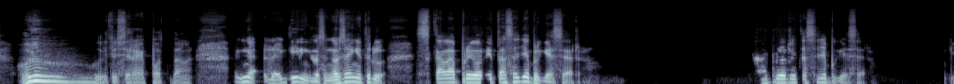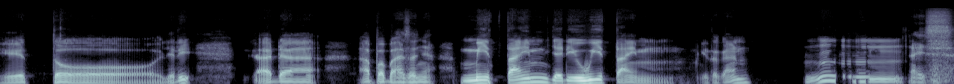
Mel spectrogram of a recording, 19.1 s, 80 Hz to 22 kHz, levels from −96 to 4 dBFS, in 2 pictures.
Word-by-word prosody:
Uh, 170 -5 +3
itu - - -10
sih - - -7
repot - - -8
banget, 70 0 -12 0.5
nggak 170 0 +1
kayak 120 0 0
gini, 160 +1 +2
nggak 95 - +1
usah 105 - -6
nggak 120 +3 +5
usah 165 - +4
yang 155 -3 +3
dulu, 125 - +1 0.5
skala 145 +1 +2
prioritas 145 0 +4
saja 165 +2 +4
bergeser. 110 -5 -2 1.8
Skala 125 - -8
prioritas 135 -1 +1
aja 150 0 -2
bergeser, - - -12 0.8
gitu. 80 +3 -3 1.0
Jadi, - - -2 0.7
tidak - - -2
ada 90 0 +1 0.6
apa - - -3
bahasanya 80 +2 -2 0.3
me 115 +3 +4 0.2
time 150 +7 +3
jadi 105 0 +3
we 125 +2 +6
time, 70 -6 -5 0.3
gitu - - -12
kan, 125 - -6 0.7
mmm, 175 - -5
ais. - - -7
130 Hz, 115 wpm, -25 LUFS, -, 1.8 s, we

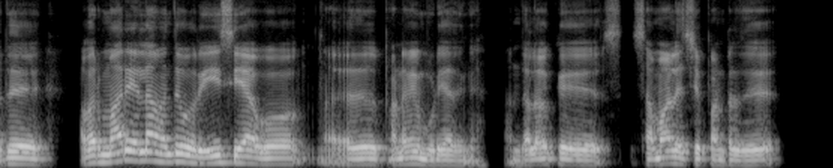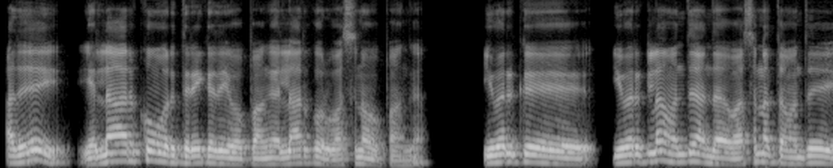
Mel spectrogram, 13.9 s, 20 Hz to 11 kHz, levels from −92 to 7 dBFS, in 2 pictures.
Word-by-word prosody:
அது 120 0 +1 0.6
அவர் 135 +2 +2
மாரி 165 +4 +3
எல்லாம் 175 -2 +2
வந்து 150 +1 +1
ஒரு 125 -2 +3
ஈசியவோ 125 -5 +2 0.6
அது 105 - +1 0.3
பண்ணவே 115 +2 -1
முடியாதுங்க. 95 -1 -2 0.3
அந்த - - -10
அளவுக்கு 110 +1 0 0.4
ஸ் - - -13 0.2
சமாளிச்சு 120 0 0
பண்றது. 95 -1 -1 0.7
அது 145 +3 +2 0.6
எல்லாருக்கும் 170 +5 +2
ஒரு 140 - +2
திரைக்கதை 130 -2 +3
வைப்பாங்க. 110 +1 -2
எல்லாருக்கும் 130 +2 -1
ஒரு 95 - +1
வசனம் 110 +2 -2
வைப்பாங்க. 90 -1 -8 0.6
இவருக்கு 150 +1 +3 0.7
இவருக்கெல்லாம் 150 +4 +1
வந்து 150 +2 -2
அந்த 130 -4 +1 0.2
வசனத்தை 145 +5 -2
வந்து 135 +3 0
130 Hz, 130 wpm, -22 LUFS, 110-150 Hz, 0.7 s, மாரி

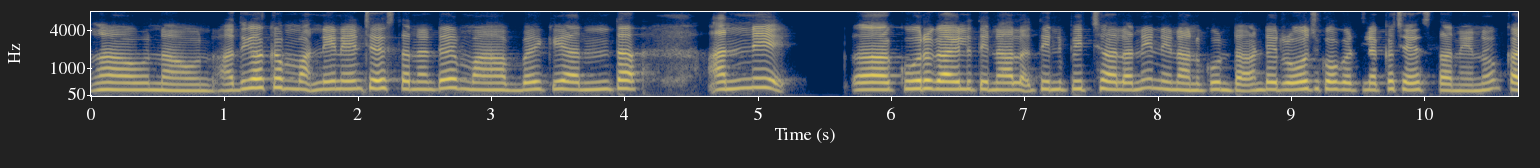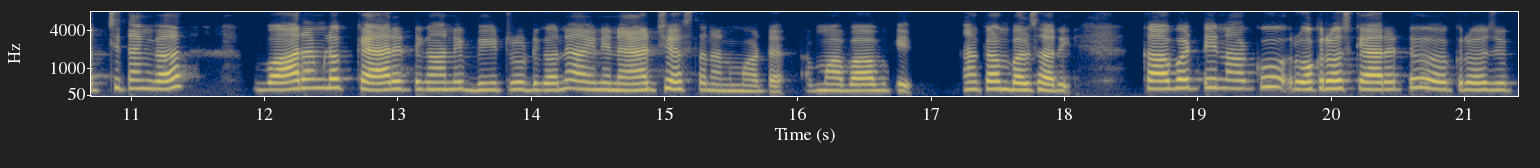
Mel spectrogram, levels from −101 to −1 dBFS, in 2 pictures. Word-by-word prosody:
అవునవును. 235 -3 -2
అదిగాక 315 +7 +2 0.2
మా 265 - +1
నేనేం 275 +1 0
చేస్తానంటే 285 -1 +1 0.2
మా 250 - +1 0.2
అబ్బాయికి 255 +4 -2
అంతా 270 +3 +1 0.7
అన్నీ 310 +4 +2 0.7
ఆహ్, 250 0 +7
కూరగాయలు 275 -1 +5
తినాల 245 -2 0
తినిపించాలని 265 +1 -1
నేను 255 -2 -2
అనుకుంటా. 230 0 -3
అంటే 255 +2 -1
రోజుకొకటి 265 -2 +1
లెక్క 240 +3 -1
చేస్తా 245 -2 -1
నేను. 215 +4 -5 0.2
ఖచ్చితంగా 280 +3 -1 0.8
వారంలో 310 +5 +4 0.2
క్యారెట్ 255 +2 +4
కాని, 255 +1 -2
బీట్‌రూట్ 245 0 -5
కానీ 240 +5 -3
అయి 255 -1 -2
నేను 240 -1 -2
యాడ్ 240 0 +2
చేస్తాననమాట 210 -7 -3 0.4
మా 225 - -2
బాబుకి. 220 0 -1 0.5
ఆ! - - +1
కంపల్సరీ. 240 -4 +2 0.6
కాబట్టి 300 +3 +3
నాకు 285 +4 -4 0.3
ఒకరోజు 285 +1 +3
క్యారెటు, 260 +4 +3 0.2
ఒకరోజు 245 0 -2
255 Hz, 110 wpm, -20 LUFS, 240-280 Hz, 0.8 s, ఆహ్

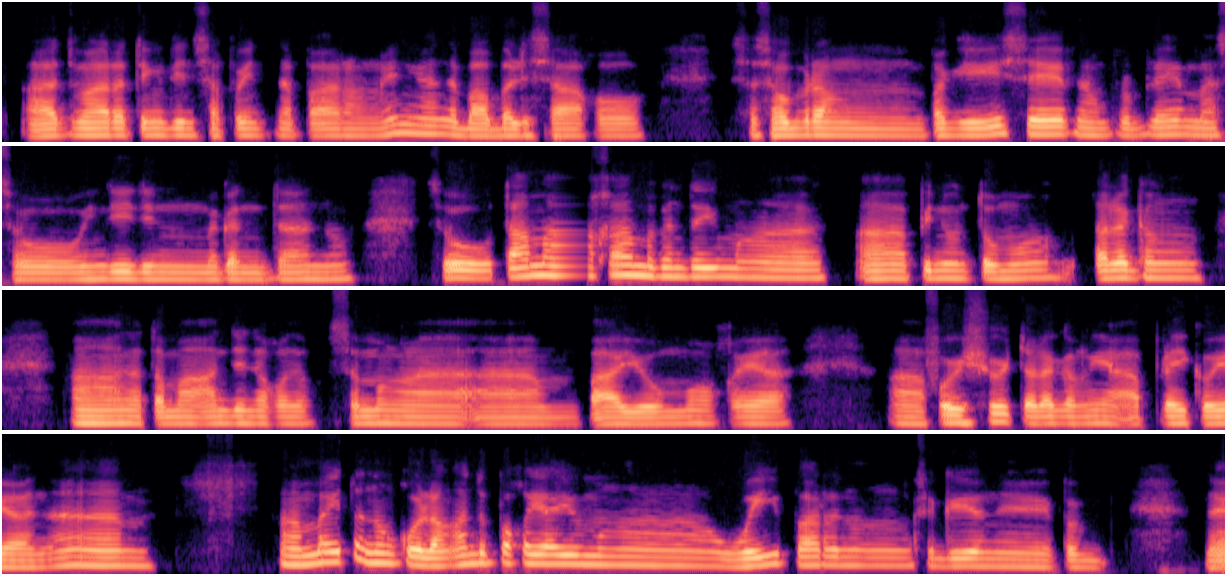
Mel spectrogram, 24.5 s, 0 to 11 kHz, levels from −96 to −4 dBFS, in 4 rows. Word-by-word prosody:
ah, 110 +2 +1
dumarating 120 0 +1
din 120 - +1
sa 115 -1 -6
point 115 +2 -5
na 115 -2 -7
parang 115 0 -3
yun 155 +4 -2
nga, 145 -2 -2
nababalisa 115 -2 -1
ako 110 0 -4 0.4
sa - - -10
sobrang 115 -1 0
pag-iisip 130 +3 +2
ng 120 -2 -3
problema, 125 0 -3
so 115 -1 -1
hindi 125 +1 +1
din 120 -1 -1
maganda 120 +1 -2
'no? 125 +1 -5 0.3
So, 135 -1 +4
tama 180 +2 +2
ka 190 +3 +3
maganda 165 -2 +2
yung 160 0 +3
mga, 150 -1 -1 0.4
ah, 130 +1 +2
pinunto 135 -1 0
mo 140 +2 -4
talagang, 140 0 +2 0.5
ah, 120 -1 +2
natamaan 115 0 -1
din 120 -1 -1
ako 115 0 -4
sa 115 - -6
mga, 120 -1 -1 0.4
um, 110 0 -4 0.2
payo 110 +1 +2
mo 115 +1 -5
kaya, 115 0 -2 0.5
ah, 115 -2 -2
for 115 - +4
sure 145 +4 +2
talagang 120 -3 +1
i-a-apply 120 0 -1
ko 115 - +3
yan. 120 +1 +1
Um, 145 -1 +1 0.7
ah, 165 - +3
maitanong 195 +1 +3
ko 155 - +9
lang 145 +1 +4
ano 175 +3 +2
pa 190 -2 +1
kaya 175 -1 +5
yung 170 -1 +2
mga 160 -1 -1 0.4
way 135 +5 +4
para 155 -1 +1
nang 145 0 -5
sa 140 - -8
gayon, 135 0 +1
eh, 125 -1 -3
pag 120 -1 -2 0.6
na - - +1
120 Hz, 160 wpm, -22 LUFS, 115-145 Hz, 0.7 s, ko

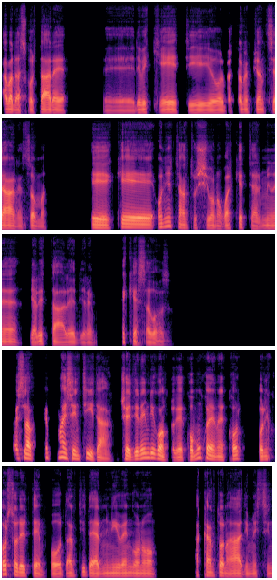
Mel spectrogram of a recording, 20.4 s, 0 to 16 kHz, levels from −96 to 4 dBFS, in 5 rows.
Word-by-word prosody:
stava 85 0 +3
ad 80 - +2
ascoltare, 75 0 +1 0.5
ehm, 65 -1 -10
dei 75 - -3
vecchietti 75 -2 -1
o 75 0 +1
le 70 - -2
persone - - -5
più - - -3
anziane, 80 -2 +2
insomma, 70 -1 -5 0.7
ehm, 90 -3 +4
che 105 -3 +4
ogni 130 +5 -3
tanto 95 -9 -4
uscivano 80 -3 -2
qualche - - -3
termine 80 0 -4
dialettale 70 +1 -3
e 70 - -6
dire: 70 +1 -11 0.4
"E - - -7
che - - -3
è - - -11
'sta - - -6
cosa?" - - -7 1.7
Esa - - +5
che - - -3 0.2
mai 170 -1 +6
sentita, 110 - +1
cioè - - +5
ti 115 - -2
rendi 150 +3 +3
conto 95 - +4
che 85 +2 +2
comunque 120 +1 +4
nel 95 -2 -1
co 120 +1 0 0.2
con 100 0 +1
il 105 - -6
corso 140 -3 +1
del 100 -3 +2
tempo 75 0 0
tanti 95 +5 -4
termini 85 0 0
vengono 85 -3 -2 0.5
accantonati, 85 -5 0
messi 80 +1 -10
in 80 - -8
80 Hz, 145 wpm, -24 LUFS, 75-100 Hz, 1.7 s, mai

